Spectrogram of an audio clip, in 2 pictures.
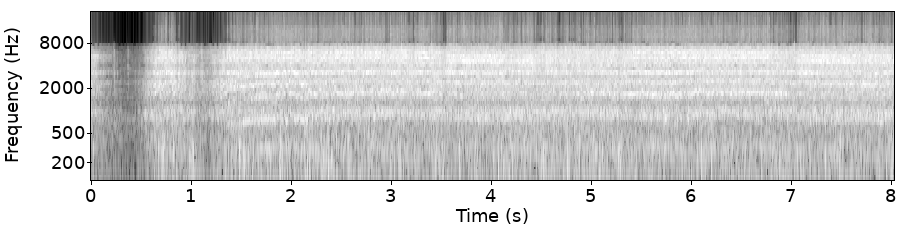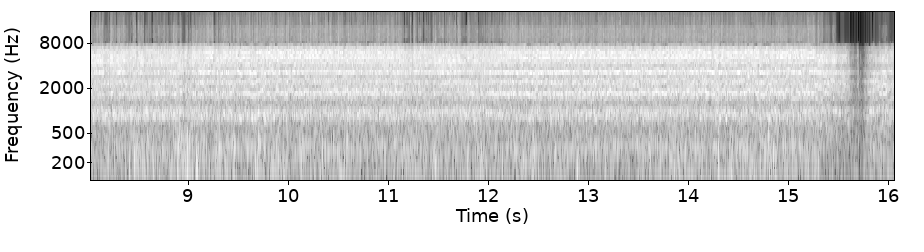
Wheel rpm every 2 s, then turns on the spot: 100, 220, 230, 220, 220, 230, 210, 170.
none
